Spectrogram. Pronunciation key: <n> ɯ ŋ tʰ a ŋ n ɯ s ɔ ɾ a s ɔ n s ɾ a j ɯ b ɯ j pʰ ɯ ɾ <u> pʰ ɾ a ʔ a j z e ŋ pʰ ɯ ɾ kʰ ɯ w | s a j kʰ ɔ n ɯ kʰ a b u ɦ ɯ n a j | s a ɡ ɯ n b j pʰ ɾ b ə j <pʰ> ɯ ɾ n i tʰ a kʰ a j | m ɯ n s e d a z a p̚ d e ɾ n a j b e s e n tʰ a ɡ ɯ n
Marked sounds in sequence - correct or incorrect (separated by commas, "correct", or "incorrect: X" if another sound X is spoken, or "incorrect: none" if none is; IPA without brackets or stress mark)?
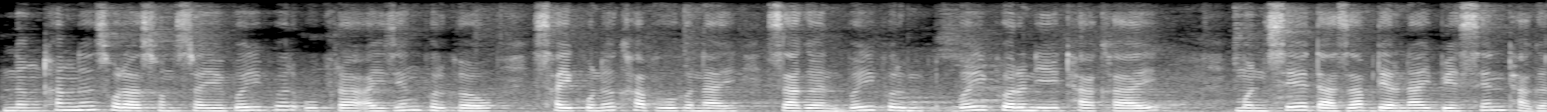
correct, correct, correct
